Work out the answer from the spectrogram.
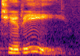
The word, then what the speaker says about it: tiri: section two part four in this word tiri the accent falls on the second syllable the t is short and the re is long hence the re must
